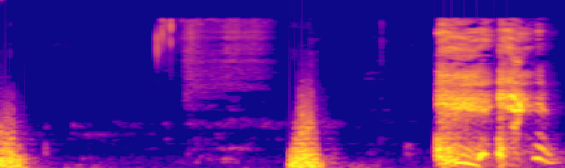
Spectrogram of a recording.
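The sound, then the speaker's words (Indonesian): Several coughs break up a short quiet stretch: a brief one at the start, a sharp harsh burst mid-clip, then a longer, louder, throaty cough that trails off at the end. “Sorry guys, rada batuk.”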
